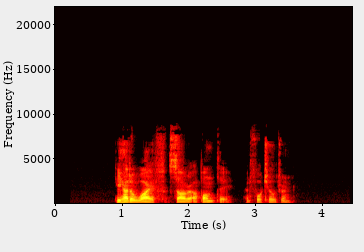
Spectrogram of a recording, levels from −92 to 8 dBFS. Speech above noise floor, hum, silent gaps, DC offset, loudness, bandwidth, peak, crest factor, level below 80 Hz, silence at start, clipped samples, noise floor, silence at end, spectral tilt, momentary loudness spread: 57 dB; none; none; under 0.1%; -21 LUFS; 8.8 kHz; -2 dBFS; 22 dB; -64 dBFS; 0.95 s; under 0.1%; -79 dBFS; 0.95 s; -5.5 dB/octave; 20 LU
